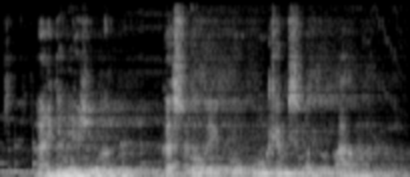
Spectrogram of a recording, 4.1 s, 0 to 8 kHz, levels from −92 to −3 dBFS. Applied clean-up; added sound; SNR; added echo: none; Marimba, xylophone; 19 dB; reverberation time 1.7 s.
